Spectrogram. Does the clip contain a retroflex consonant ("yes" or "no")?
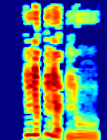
no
